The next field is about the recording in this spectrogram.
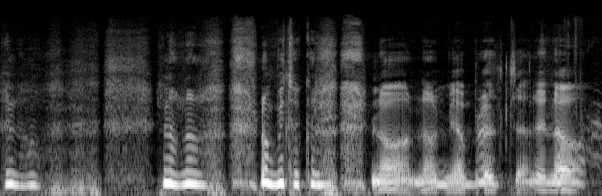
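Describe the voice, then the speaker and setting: An actor playing a bitter, proud, self-loathing recluse in a theatrical radio drama, with a volatile, declamatory and halting delivery. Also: male voice, very high voice, fairly even intonation, gravelly, mellow, slightly rough, heavily acted. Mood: anguished, agitated.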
